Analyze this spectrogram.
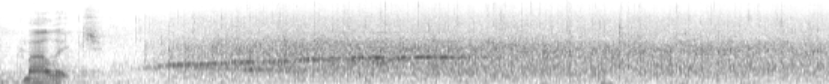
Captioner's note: audience applauding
